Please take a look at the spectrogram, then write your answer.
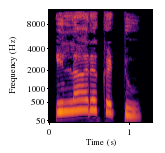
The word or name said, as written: ಇಲ್ಲಾರಕಟ್ಟು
